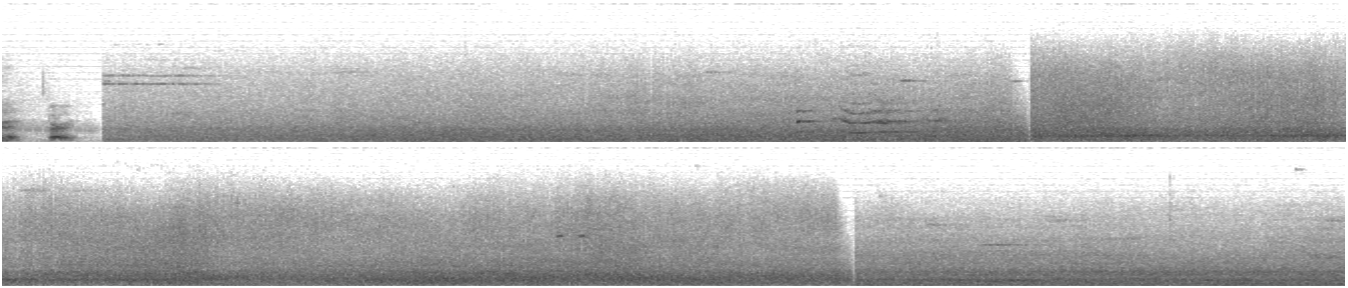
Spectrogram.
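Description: City traffic rumbles and hisses steadily outdoors.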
